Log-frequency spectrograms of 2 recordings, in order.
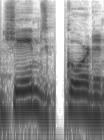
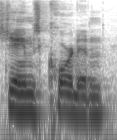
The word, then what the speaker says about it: Corden: His name's not James Gordon. It's James Corden.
